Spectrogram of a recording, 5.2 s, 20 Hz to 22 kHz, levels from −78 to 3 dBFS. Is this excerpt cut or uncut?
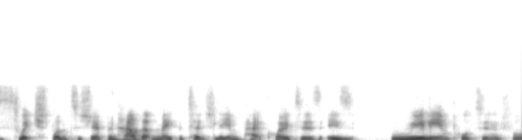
uncut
